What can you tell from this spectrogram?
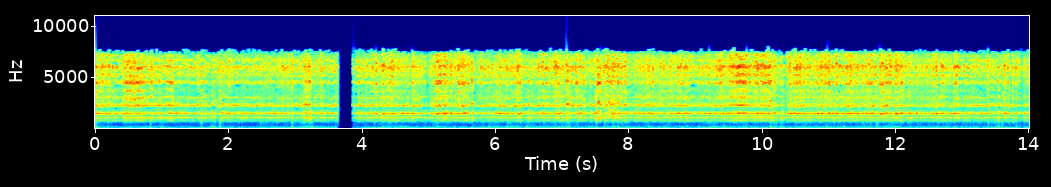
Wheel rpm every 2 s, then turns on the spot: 200, 200, 200, 200, 200, 190, 200.
none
